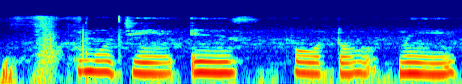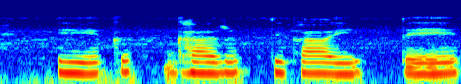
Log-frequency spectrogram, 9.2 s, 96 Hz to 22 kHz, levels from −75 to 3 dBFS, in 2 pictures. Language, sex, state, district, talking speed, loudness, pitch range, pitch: Hindi, female, Madhya Pradesh, Umaria, 50 wpm, -15 LUFS, 190-205 Hz, 195 Hz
